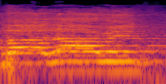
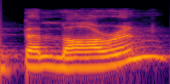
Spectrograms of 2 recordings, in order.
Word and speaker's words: Balarin: You know, this in Australia they call it Balarin because they emphasize the second syllable for some strange reason. But if you think of Ballerina, which of course I have been in the past, then it's easy to get it right.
